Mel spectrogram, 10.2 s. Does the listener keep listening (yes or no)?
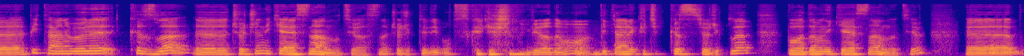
yes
